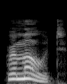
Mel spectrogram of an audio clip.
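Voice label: "remote", American English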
